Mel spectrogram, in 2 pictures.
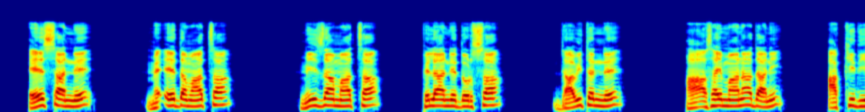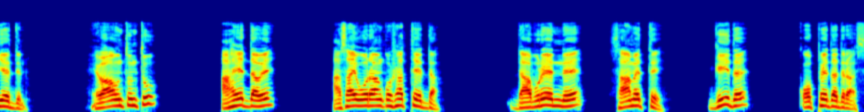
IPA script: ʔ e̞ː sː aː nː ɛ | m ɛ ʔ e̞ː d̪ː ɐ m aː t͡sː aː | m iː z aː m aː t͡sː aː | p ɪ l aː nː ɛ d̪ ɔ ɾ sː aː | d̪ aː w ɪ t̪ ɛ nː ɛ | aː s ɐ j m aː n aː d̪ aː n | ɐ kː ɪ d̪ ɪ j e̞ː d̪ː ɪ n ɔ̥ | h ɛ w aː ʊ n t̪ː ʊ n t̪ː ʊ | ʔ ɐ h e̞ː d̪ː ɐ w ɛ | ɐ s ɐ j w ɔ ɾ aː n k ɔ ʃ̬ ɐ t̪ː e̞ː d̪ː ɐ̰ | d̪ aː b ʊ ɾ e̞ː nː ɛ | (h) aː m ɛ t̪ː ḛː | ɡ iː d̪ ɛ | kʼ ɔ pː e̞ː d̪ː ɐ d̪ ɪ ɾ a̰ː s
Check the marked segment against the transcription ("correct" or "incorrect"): incorrect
